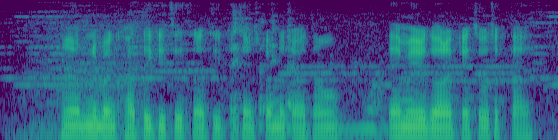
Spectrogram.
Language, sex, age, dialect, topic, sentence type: Hindi, male, 18-24, Awadhi Bundeli, banking, question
